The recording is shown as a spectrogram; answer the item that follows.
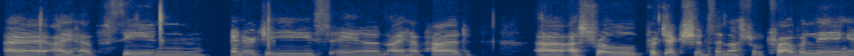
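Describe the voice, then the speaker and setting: A Spanish-speaking Chilean woman in her forties, a hypnotherapist and channeler, chats casually as an interview guest and tells personal stories. Her voice is mid-range and slightly mellow. Audio quality is poor.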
